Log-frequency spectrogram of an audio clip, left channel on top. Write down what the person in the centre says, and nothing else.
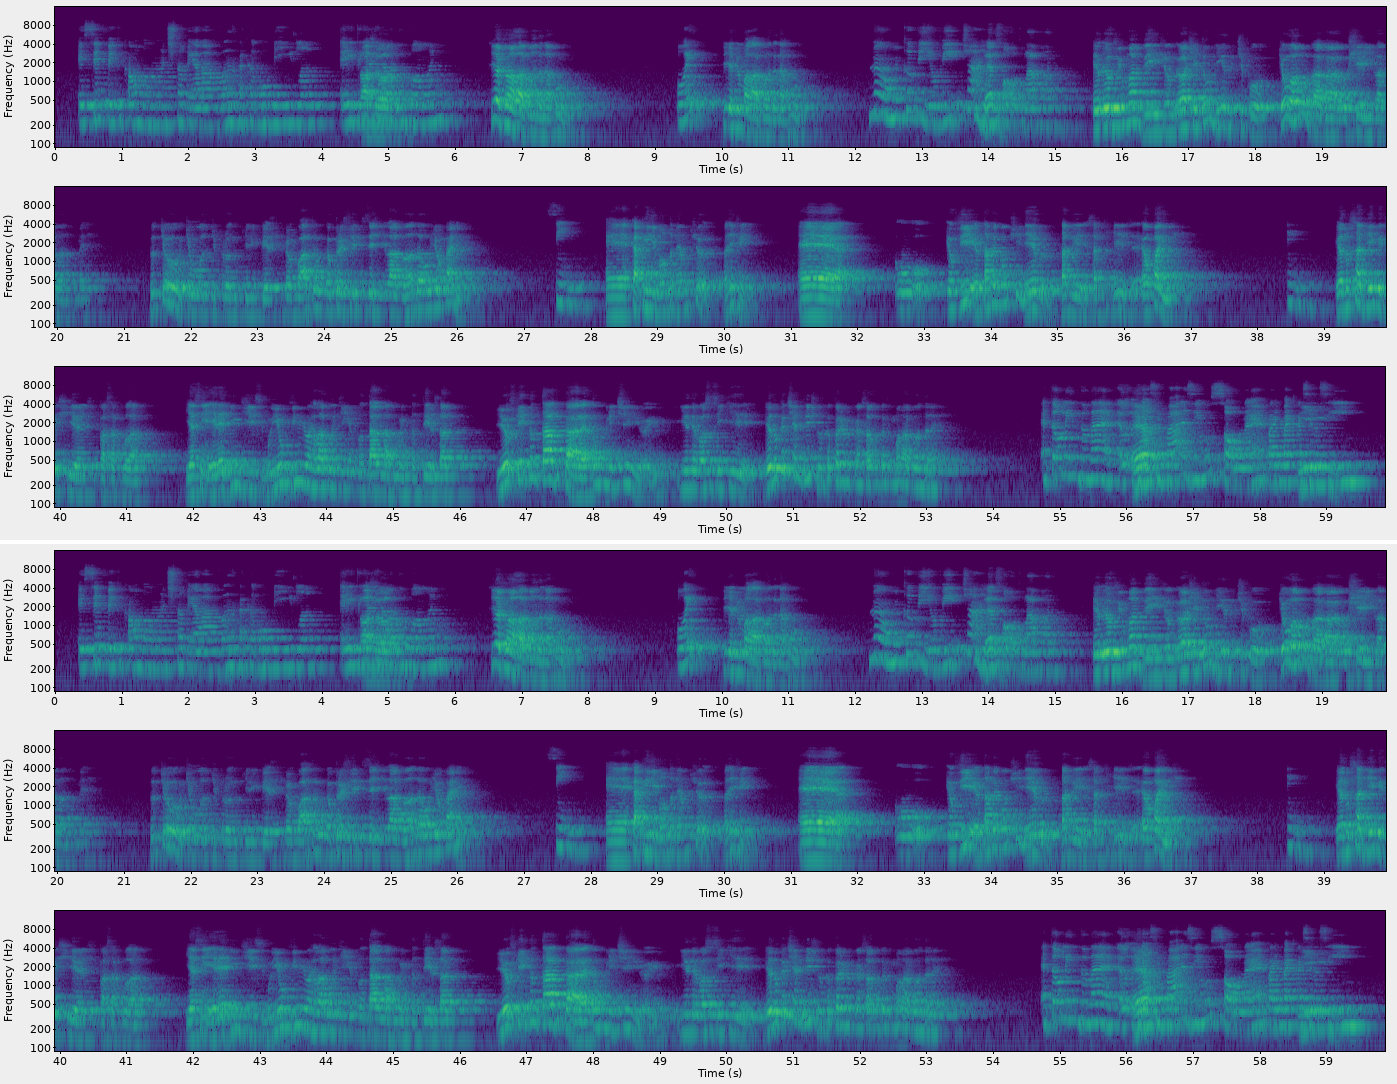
esse efeito calmante também, a lavanda, a camomila. Eita,
e aí
na
hora do banho?
Oi?
Não, nunca vi. Eu vi já
em
foto lavanda.
Sim,
sim.
É tão lindo, né? Ela
nasce várias em um só, né? Vai, vai crescendo
assim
